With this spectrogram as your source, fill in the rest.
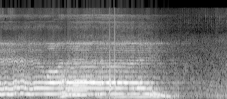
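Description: Music plays through loudspeakers outdoors and stops abruptly.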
